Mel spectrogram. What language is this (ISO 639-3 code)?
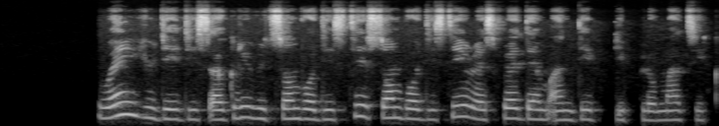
pcm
